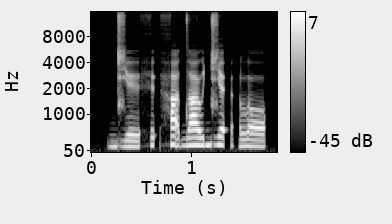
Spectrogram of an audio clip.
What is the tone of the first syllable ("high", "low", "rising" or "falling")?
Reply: low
